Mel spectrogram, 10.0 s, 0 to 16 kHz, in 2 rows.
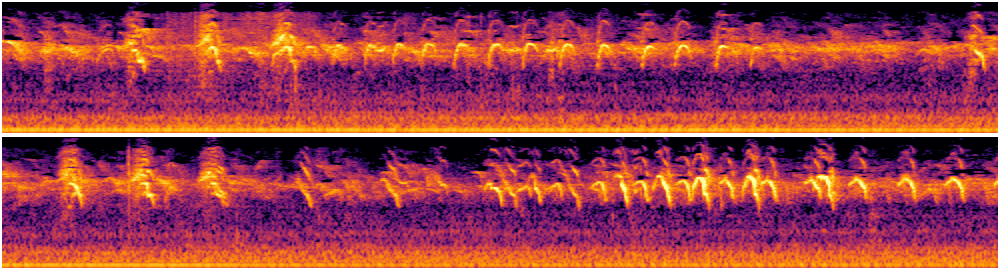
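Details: Chorus of freshly hatched Brahma, Fizan, Australorp and Legbar chicks from a 3 March 2023 hatch: many sharp, high-pitched cheeps in rapid overlapping bursts, growing louder near the end, with a constant low hum beneath.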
